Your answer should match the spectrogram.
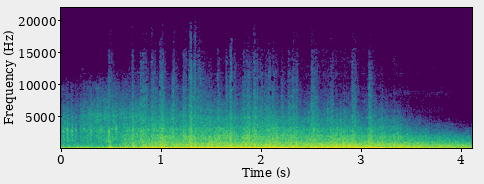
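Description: A Thunderbolt emplacement in the RogueTech video game pours out continuous heavy artillery fire, a dense roaring barrage of booms that swells and holds loudly for several seconds, then tapers slightly.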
